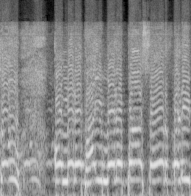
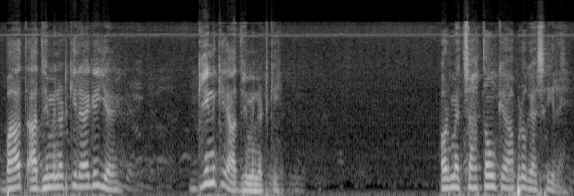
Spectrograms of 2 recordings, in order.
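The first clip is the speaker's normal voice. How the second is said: much softer, lower, intimate delivery; hushed preaching; 6 semitones lower, 18 dB quieter than usual. Real, not acted. Preacher softly asking the crowd to listen to one line. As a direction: draw the crowd in quietly. Quiet restart, pleading for attention.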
